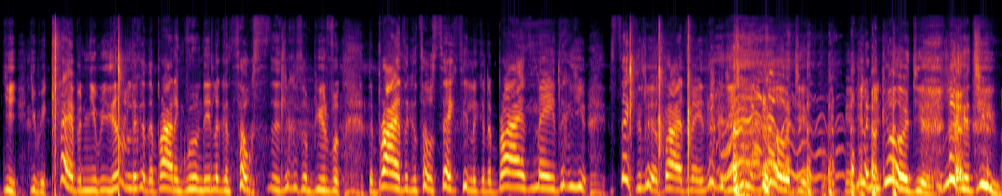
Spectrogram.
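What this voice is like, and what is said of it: Lively imitation of another person's voice. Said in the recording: “when you're doing Eddie Murphy, man, in the wedding ... it's a lively impression”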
